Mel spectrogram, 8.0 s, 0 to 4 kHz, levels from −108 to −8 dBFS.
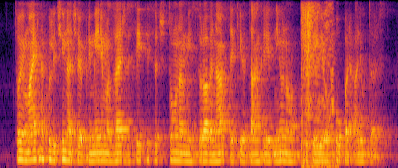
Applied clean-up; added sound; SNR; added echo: none; Zipper (clothing); 3 dB; reverberation time 0.7 s.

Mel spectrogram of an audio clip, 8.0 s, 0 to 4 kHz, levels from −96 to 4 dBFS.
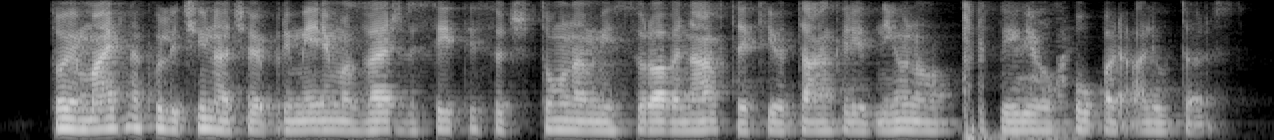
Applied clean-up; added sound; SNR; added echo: neural mask model DeepFilterNet 3.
